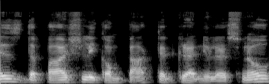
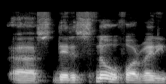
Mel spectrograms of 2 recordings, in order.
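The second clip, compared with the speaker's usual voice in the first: ordinary talk, nothing marked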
